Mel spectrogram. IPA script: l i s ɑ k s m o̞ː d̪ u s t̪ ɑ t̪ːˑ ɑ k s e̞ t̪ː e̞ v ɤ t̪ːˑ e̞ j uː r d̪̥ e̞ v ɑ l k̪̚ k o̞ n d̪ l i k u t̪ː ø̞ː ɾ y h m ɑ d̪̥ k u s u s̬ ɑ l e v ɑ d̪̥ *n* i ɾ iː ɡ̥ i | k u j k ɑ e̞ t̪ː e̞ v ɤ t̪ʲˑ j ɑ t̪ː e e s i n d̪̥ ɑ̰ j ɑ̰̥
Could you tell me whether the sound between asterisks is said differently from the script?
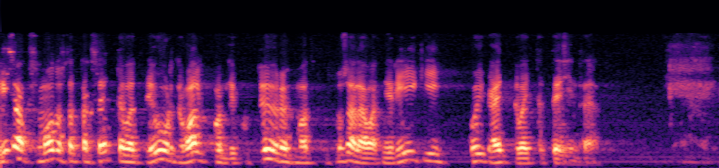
no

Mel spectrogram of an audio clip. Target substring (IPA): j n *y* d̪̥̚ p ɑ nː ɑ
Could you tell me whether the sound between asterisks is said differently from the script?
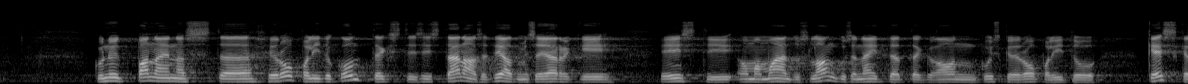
yes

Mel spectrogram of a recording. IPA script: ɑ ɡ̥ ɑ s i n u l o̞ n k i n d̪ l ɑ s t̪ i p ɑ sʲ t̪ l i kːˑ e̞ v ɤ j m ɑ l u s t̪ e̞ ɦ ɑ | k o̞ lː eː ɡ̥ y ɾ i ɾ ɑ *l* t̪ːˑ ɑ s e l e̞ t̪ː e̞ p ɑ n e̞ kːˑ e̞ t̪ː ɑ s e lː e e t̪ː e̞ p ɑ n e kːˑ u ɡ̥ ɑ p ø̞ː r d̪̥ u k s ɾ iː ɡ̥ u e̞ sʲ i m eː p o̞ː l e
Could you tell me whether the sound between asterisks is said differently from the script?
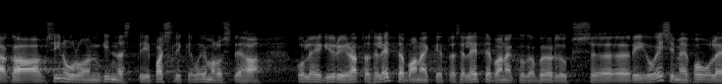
yes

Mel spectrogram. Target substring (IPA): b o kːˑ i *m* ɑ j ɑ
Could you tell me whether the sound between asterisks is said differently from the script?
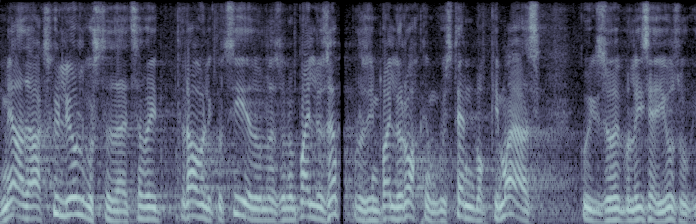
no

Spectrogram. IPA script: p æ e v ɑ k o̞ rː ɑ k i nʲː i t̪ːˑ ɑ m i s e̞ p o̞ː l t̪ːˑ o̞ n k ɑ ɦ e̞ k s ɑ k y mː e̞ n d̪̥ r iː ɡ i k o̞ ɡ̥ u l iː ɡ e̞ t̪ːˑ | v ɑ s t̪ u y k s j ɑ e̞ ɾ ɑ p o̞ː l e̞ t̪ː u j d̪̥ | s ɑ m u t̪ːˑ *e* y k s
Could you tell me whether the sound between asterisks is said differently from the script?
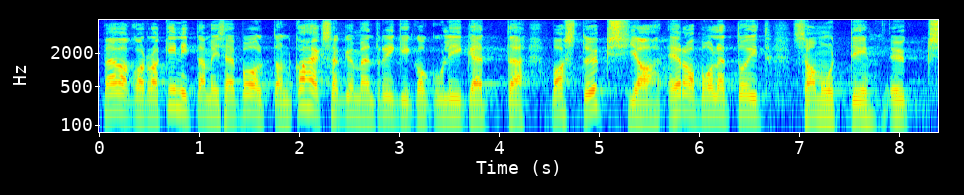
yes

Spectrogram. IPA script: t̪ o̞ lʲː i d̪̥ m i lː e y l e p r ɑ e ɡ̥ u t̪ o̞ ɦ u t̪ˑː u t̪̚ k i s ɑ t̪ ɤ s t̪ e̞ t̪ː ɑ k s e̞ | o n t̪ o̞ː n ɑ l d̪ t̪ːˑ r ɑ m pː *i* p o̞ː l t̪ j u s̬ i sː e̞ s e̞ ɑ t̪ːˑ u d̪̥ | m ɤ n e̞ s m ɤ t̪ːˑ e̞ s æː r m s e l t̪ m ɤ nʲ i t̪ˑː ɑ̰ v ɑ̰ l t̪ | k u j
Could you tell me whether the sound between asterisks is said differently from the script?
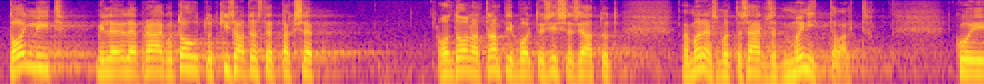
no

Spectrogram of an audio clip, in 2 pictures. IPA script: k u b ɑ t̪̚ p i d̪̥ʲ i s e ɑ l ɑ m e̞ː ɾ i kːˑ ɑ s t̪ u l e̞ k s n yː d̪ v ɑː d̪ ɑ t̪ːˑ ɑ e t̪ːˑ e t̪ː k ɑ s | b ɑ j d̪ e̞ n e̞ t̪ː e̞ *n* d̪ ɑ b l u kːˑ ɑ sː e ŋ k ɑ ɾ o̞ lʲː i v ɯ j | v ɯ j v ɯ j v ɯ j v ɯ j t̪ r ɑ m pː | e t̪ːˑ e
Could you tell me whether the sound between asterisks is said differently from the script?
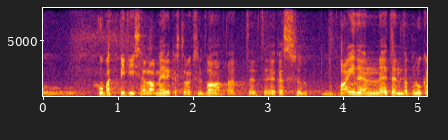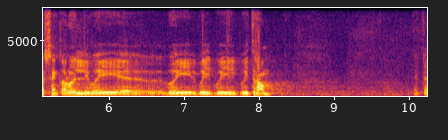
no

